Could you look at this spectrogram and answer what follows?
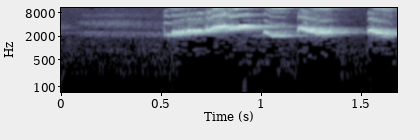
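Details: Orange-headed thrush song: a soft thin lead-in, then a loud rich whistled phrase rising and falling in slurred notes, followed by two shorter downward-slurred whistles.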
